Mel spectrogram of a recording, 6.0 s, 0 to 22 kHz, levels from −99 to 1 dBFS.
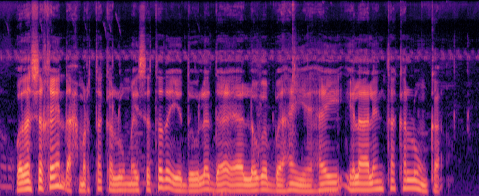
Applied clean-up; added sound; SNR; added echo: none; none; none; none.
